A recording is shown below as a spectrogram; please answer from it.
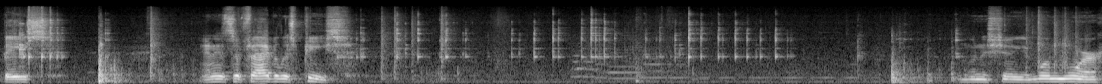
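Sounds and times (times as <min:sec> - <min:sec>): porcelain clinking: 0:03.3 - 0:10.7
ceramic vase knocking: 0:08.9 - 0:09.8.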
